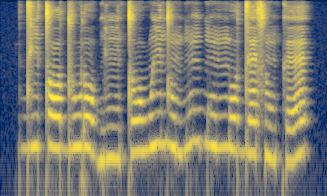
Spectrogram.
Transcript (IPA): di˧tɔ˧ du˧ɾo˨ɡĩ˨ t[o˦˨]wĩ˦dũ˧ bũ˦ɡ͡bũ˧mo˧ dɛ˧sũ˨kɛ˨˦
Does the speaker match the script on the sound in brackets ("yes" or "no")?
no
